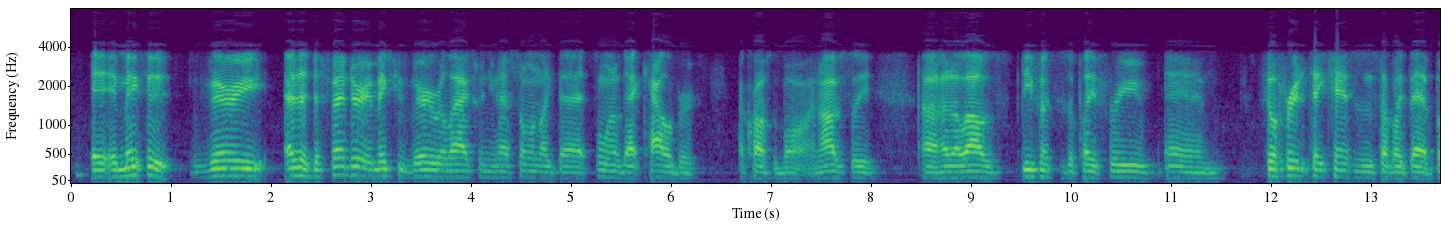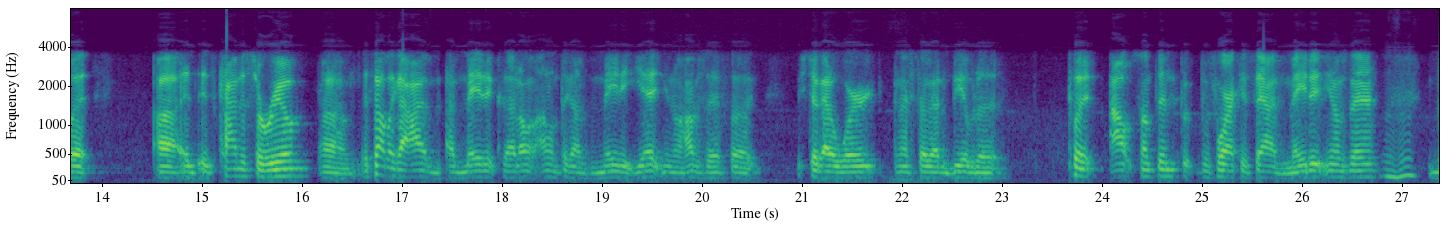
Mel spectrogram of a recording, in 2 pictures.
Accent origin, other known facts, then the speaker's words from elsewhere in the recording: Florida, United States; I'm not born in Florida, but I was raised in Florida.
